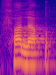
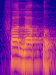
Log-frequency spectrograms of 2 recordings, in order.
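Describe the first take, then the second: No difference in how they are said.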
